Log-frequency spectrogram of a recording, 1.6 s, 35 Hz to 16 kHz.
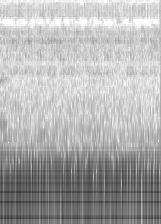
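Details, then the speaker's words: VW Mk2 Golf GTI, long off the road, idling right after starting: smooth, even low rumble with a steady beat, no knocks or ticks; healthy idle. "Obviously it's had flat batteries, but it's never not started for any other reason than a flat battery. Doesn't it sound good?"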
